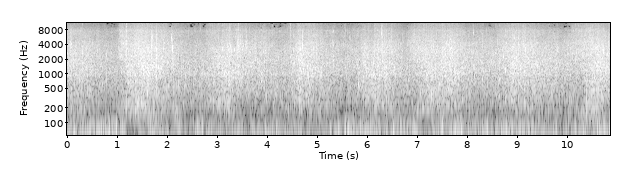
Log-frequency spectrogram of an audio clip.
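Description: Small lake waves washing onto a pebble shore, each wash rising and falling about every second and a half.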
